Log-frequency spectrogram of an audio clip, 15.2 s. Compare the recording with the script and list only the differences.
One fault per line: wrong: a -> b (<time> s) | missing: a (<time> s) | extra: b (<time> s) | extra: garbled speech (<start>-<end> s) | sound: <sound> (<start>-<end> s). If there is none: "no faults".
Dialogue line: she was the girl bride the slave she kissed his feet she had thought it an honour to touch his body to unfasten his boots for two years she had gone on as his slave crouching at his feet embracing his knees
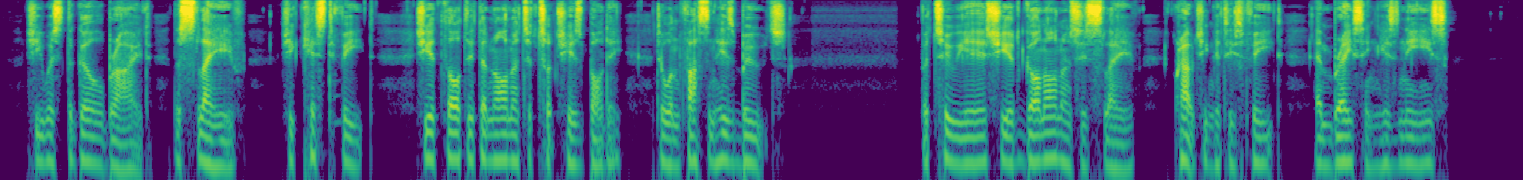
missing: his (3.3 s)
